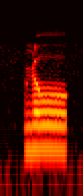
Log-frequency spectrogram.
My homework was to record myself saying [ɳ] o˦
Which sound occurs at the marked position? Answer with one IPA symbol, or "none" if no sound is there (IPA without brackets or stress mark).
ɳ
